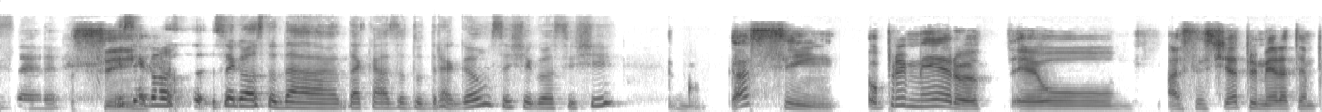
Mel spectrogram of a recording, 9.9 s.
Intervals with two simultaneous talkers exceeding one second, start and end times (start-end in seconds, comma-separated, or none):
none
